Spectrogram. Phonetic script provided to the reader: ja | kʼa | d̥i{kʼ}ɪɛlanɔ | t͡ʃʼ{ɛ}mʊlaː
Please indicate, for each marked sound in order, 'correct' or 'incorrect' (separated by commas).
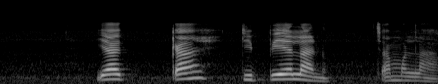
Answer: incorrect, incorrect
